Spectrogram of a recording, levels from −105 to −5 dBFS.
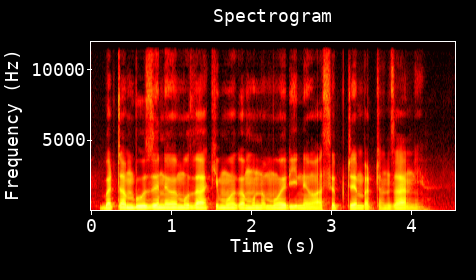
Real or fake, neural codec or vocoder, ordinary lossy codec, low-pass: fake; codec, 24 kHz, 3.1 kbps, DualCodec; none; none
